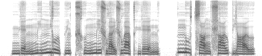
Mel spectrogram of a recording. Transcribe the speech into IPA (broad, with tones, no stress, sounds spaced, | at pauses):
m ɥ ɛ̰˨˩ n m i˨˦ n n̪ j o˥˨ ʊ̯ p y˨˦ ʈ͡ʂʰ ʊ˨˦ ŋ m i˦ ʂ w a̰˨˩ ɪ̯ ʂ w ä˥˨ pʰ ɥ ɛ̰˨˩ n | n̪ u˥˨ t͡s ɑ̰˨˩ ŋ ʂ ɑ˨˦ ʊ̯ p j ɑ̰˨˩ ʊ̯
